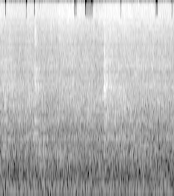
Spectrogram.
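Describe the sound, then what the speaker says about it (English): Continuous soft crackling and hissing of meatballs frying in a pan, with a low hum underneath and a couple of light clinks. "You can hear them sizzling right away."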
